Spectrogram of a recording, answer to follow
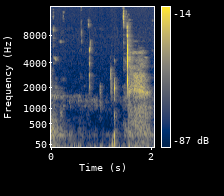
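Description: Near silence with a few faint clicks from a stylus tapping on a tablet screen while writing, and a short soft hiss near the end.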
